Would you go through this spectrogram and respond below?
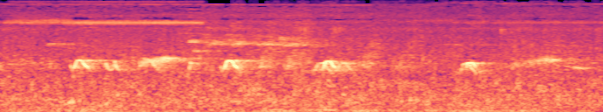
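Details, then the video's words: Black-naped monarch in the wild, used as a lure for wild birds: short chirped notes, about one per second, over a steady high insect-like whine and soft natural background noise. "Suara pikat burung keci dialam liar"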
